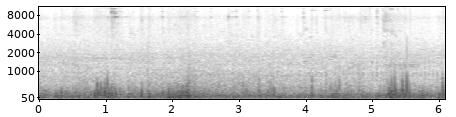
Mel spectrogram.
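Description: Wind buffeting the microphone: a low, irregular rumble that swells in gusts.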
